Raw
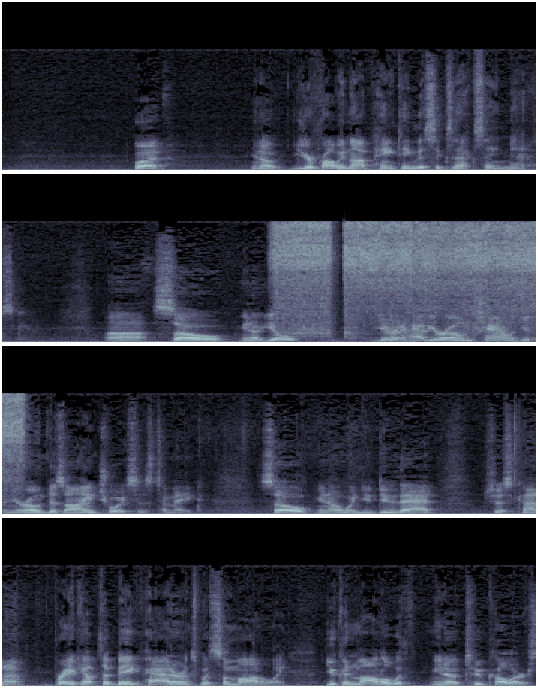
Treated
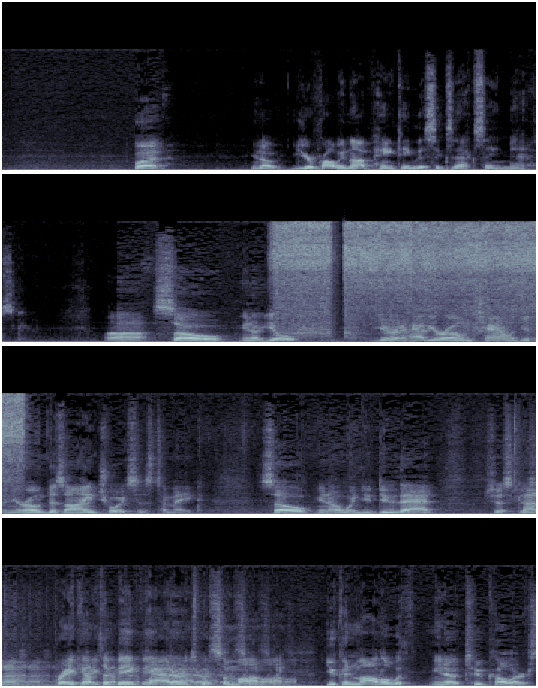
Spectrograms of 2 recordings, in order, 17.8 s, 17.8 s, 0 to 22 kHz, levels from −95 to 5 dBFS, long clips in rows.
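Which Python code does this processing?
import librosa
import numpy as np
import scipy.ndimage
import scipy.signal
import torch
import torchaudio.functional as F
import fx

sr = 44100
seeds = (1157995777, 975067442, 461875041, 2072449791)

y = fx.envelope_sharpen(x, sr, power=1.5, at=(1.33, 5.4), fade=0.02)
y = fx.echo_feedback(y, sr, ms=203, feedback_pct=35, wet_db=-8.0, at=(12.57, 15.8))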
